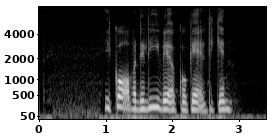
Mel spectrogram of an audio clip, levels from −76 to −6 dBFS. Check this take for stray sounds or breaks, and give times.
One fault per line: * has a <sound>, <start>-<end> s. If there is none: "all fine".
all fine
